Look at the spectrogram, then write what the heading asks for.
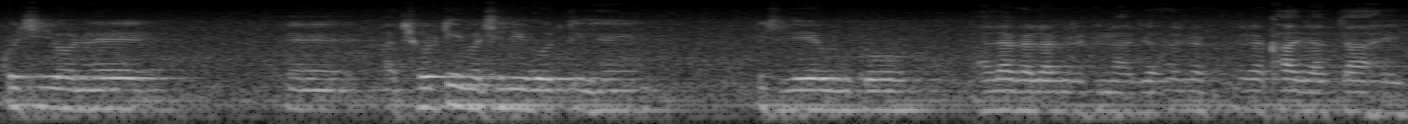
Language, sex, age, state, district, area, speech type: Hindi, male, 60+, Uttar Pradesh, Lucknow, rural, spontaneous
